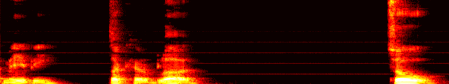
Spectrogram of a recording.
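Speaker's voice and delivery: ordinary talk, nothing marked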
